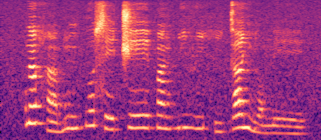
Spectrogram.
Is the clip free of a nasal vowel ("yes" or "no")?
no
